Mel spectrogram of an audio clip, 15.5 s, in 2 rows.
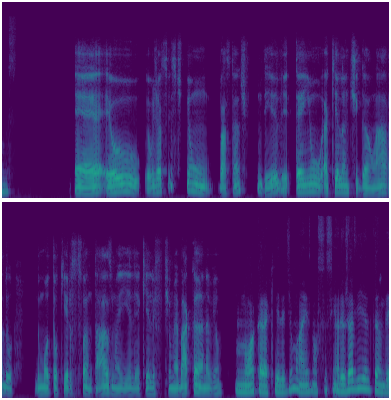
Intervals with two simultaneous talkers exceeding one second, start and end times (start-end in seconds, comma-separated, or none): none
